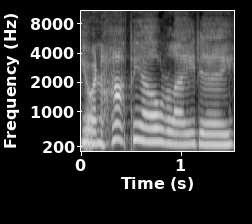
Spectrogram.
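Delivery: grating, high, annoying voice. Speaking to Lucy, the old dog with cancer, in an annoying dog voice. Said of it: "my dog voice is very annoying".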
